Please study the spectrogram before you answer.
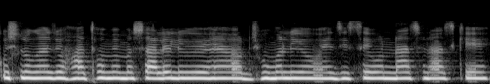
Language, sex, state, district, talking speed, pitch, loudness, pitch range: Hindi, female, Bihar, Patna, 210 wpm, 280 Hz, -11 LUFS, 275-285 Hz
